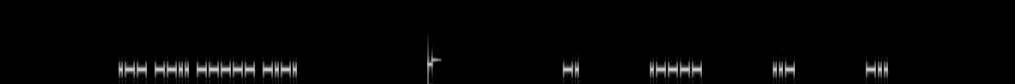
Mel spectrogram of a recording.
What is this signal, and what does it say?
Morse code, heard as a keyed tone, about 40 wpm, spaced as for 17 wpm, 700 Hz. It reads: WZ0C N1UD
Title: USA Call Signs - 8x Character Spacing - 40wpm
